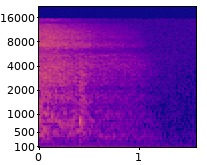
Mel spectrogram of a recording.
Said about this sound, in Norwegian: Men da gjør vi det en gang til. Pust godt inn, og helst med nesa.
